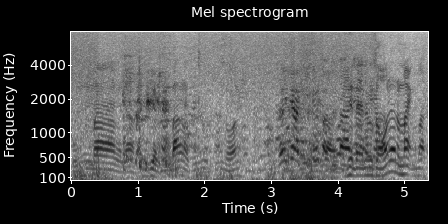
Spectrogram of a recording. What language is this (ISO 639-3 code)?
vie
